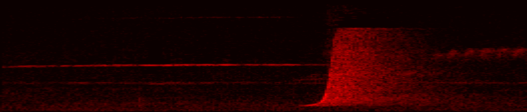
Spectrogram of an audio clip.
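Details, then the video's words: An Eastern whipbird gives a thin, drawn-out whistle that snaps into an explosive, upward-sweeping whipcrack, followed by a brief high note. "Eastern whipbird"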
